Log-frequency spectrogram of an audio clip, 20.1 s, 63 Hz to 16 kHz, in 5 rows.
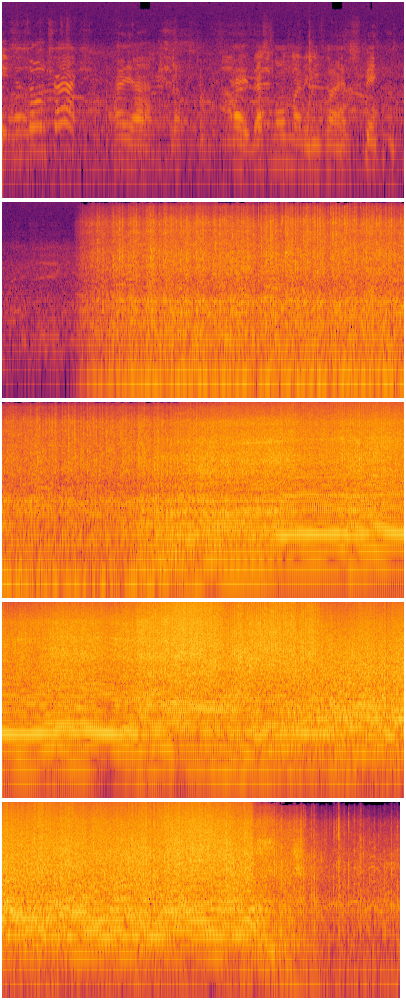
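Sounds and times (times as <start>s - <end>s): car engine revving: 4.8s - 19.3s
tires spinning in burnout: 4.8s - 19.7s.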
